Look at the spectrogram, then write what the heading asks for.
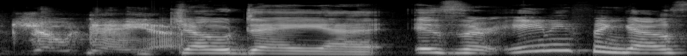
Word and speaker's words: Jodea: It is pronounced Jodea.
